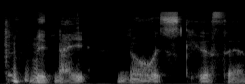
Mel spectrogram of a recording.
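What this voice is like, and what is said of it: Weak put-on Scottish accent, creepy. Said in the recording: “I creeped myself out saying that ... that's a better Scottish accent than I'm portraying right now”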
